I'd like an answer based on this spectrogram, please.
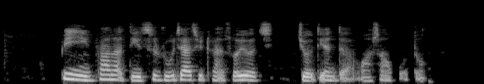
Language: Chinese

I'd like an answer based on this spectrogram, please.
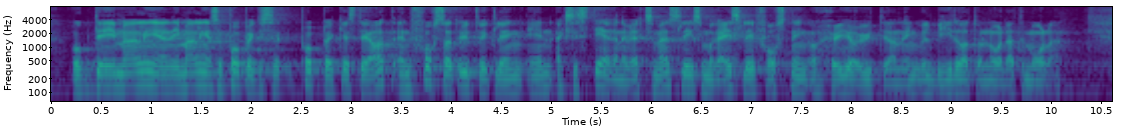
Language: Norwegian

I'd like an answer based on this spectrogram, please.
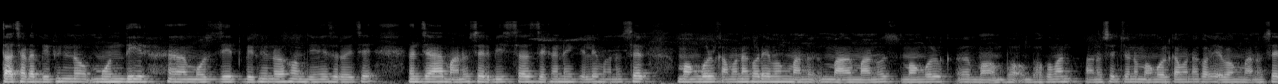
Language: Bangla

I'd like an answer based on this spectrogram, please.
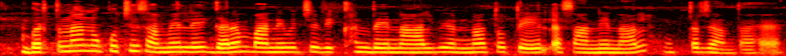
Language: Punjabi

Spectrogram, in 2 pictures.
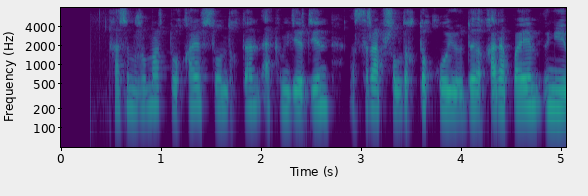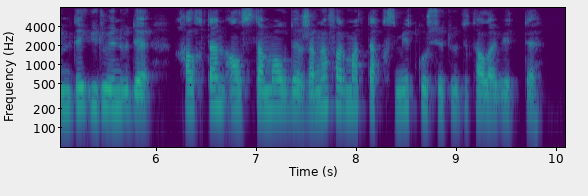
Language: Kazakh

